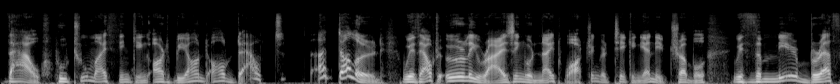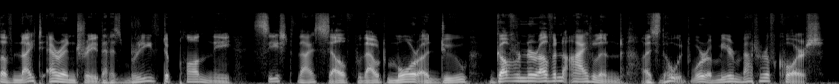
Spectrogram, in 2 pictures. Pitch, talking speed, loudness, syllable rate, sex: 115 Hz, 180 wpm, -22 LUFS, 5.1 syllables/s, male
